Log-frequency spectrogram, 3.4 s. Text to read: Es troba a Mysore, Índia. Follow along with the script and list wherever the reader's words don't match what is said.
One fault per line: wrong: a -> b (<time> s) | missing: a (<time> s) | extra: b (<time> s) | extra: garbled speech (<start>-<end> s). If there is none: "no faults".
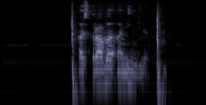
missing: Mysore (2.1 s)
